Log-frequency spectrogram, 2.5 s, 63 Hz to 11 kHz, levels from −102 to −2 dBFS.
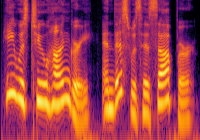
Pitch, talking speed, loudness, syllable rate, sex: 225 Hz, 215 wpm, -15 LUFS, 4.8 syllables/s, female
